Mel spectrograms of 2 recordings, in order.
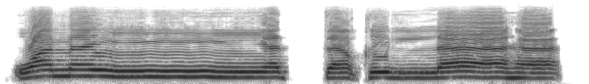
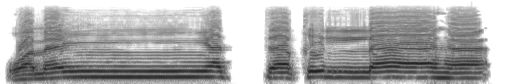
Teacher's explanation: Nun yang ketemu salah satu huruf idgham bi gunnah, kita ingat, idgham bi gunnah itu hurufnya 4, yaitu ya, nun, mim, wawu. Mesti nanti akhirnya menjadi bacaan khayshumi, bacaan dalam rongga hidung. Nunnya hilang, masuk kepada ya.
